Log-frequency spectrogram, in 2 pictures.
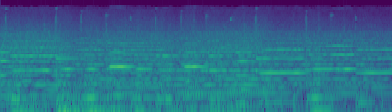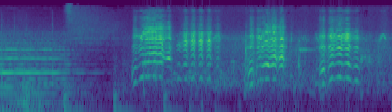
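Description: Sheep bleat three or four times in quick succession, loud and wavering, after a steady humming drone fades out; no one speaks.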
